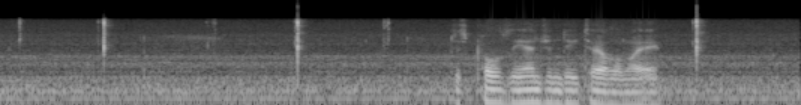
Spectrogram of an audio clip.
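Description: A plastic toy clicks sharply in the hands.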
